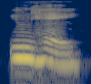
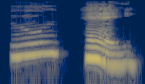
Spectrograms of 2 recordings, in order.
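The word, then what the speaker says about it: Unhei: Yes, it's pronounced Yoon-hae. And it means grace, Mr. Kim added. Yoon-hae, Joey said slowly, and this time perfectly.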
